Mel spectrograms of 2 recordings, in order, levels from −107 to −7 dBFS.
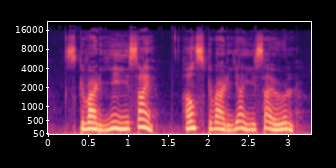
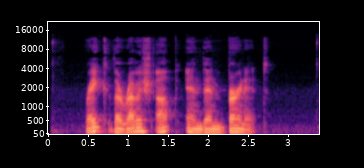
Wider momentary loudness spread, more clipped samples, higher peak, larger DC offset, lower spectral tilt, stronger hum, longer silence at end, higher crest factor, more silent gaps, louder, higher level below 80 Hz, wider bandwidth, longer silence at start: about the same, 5 LU vs 7 LU; neither; first, 0 dBFS vs -10 dBFS; neither; second, -6 dB/octave vs -8 dB/octave; neither; second, 0 s vs 0.65 s; about the same, 16 dB vs 20 dB; neither; first, -16 LUFS vs -28 LUFS; first, -38 dBFS vs -64 dBFS; first, 14 kHz vs 12 kHz; second, 0.2 s vs 0.45 s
